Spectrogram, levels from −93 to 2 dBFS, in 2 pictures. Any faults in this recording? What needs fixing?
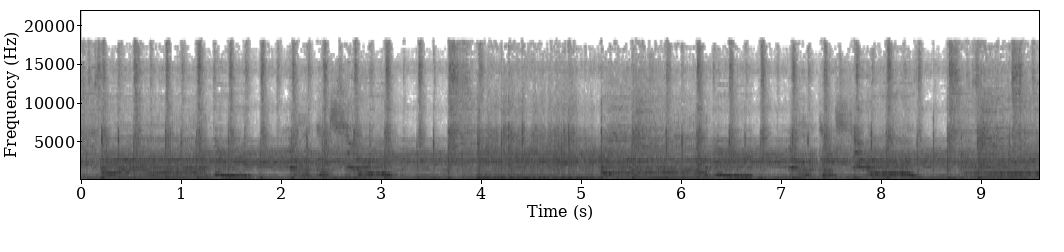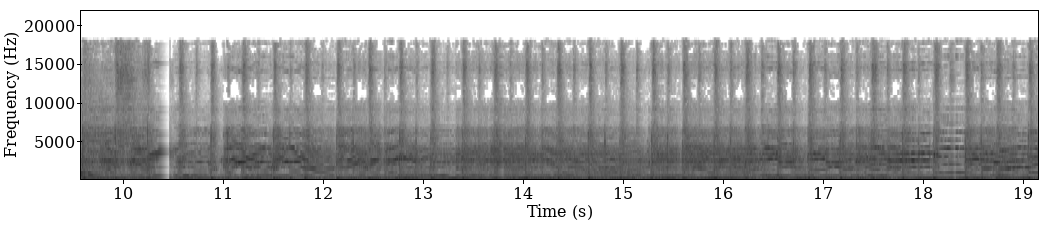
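Short concealed packet loss at 1.73–1.77 s, 13.77–13.83 s and 18.29–18.35 s: 20 to 40 ms never arrived, so the decoder extended the preceding sound, leaving brief smears.

Burst of packet loss at 10.37–10.53 s: about 140 ms went missing in a row, and the receiver stretched and faded the last sound before the audio jumped ahead.

To prevent both, reduce network loss and jitter by using a steadier connection, a larger jitter buffer, or forward error correction.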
